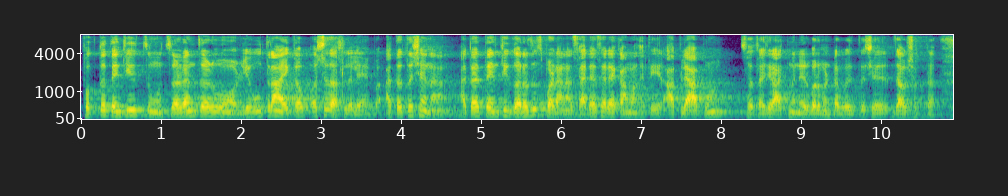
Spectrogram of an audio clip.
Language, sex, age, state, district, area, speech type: Goan Konkani, male, 60+, Goa, Bardez, rural, spontaneous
